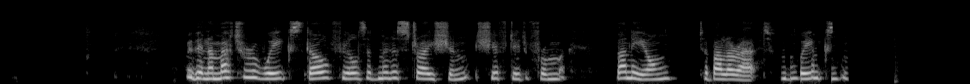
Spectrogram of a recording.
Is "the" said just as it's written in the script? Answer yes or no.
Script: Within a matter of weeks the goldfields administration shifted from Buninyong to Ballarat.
no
